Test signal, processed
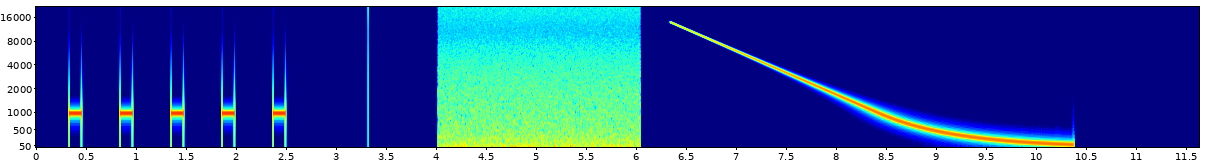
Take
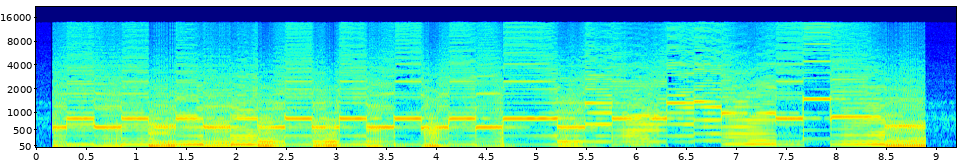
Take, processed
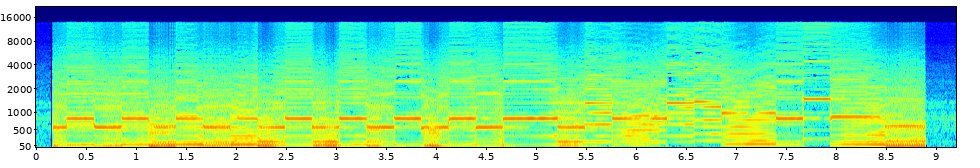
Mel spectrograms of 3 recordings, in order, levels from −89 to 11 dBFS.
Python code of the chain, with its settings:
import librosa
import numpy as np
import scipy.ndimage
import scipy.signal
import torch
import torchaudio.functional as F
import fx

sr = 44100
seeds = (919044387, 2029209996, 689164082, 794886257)

y = fx.peak_eq(x, sr, hz=10000.0, db=-6.0, octaves=1.5)
y = F.gain(torch.from_numpy(y), 6.5).numpy()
